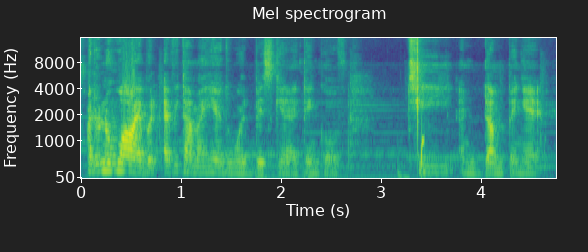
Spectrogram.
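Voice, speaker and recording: A woman's voice: low-pitched, brisk, soft background music. A young woman from Lithuania with a Lithuanian accent, chatting casually to camera in a home vlog, with lots of ums and exasperated asides. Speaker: vlogger. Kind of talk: casual talking-head vlog.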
